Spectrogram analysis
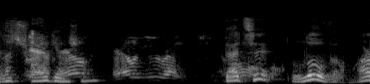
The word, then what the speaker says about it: Louisville: is that's real good because that's how it's pronounced all right let's that's it Louisville all right hi this is Leo's coast-to-coast you're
